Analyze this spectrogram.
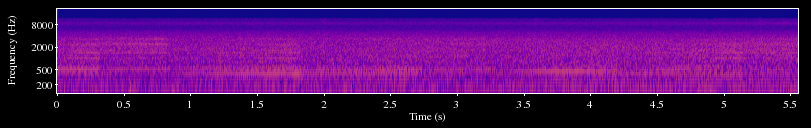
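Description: Background music: a noisy, whooshing ambient build with held chords that change every second or so, and no beat.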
